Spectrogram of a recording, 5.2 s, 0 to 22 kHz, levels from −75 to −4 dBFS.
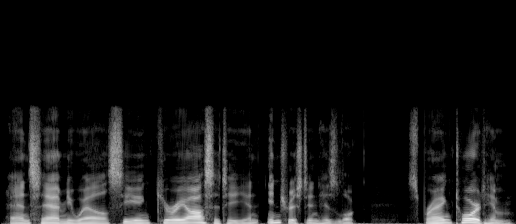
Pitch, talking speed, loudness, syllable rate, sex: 115 Hz, 140 wpm, -18 LUFS, 4.3 syllables/s, male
